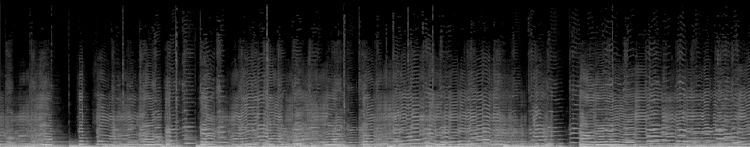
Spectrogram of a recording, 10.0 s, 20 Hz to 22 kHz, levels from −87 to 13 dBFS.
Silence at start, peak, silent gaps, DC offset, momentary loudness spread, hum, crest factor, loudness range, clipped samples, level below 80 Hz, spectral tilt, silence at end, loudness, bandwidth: 0 s; -4 dBFS; none; under 0.1%; 4 LU; none; 14 dB; 1 LU; under 0.1%; -26 dBFS; -6 dB/octave; 0 s; -18 LUFS; 15.5 kHz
